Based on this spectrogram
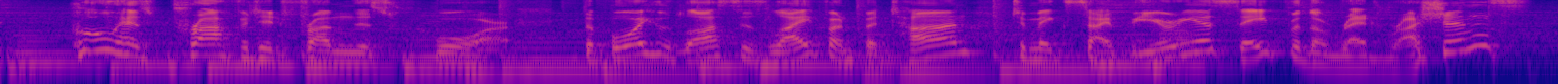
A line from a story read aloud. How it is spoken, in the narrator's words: he shouted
